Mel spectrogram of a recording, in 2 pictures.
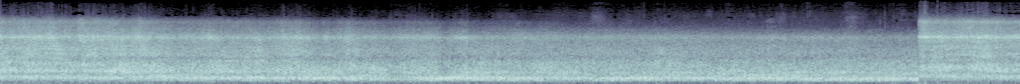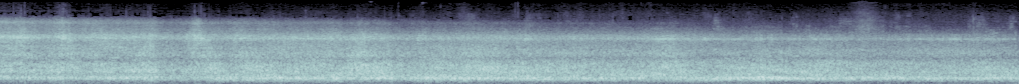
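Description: An eight-engine jet bomber roars as it climbs away at full power.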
